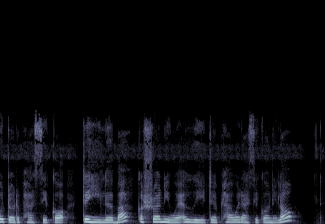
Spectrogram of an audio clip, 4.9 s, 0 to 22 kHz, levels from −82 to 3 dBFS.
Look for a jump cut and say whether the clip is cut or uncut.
uncut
